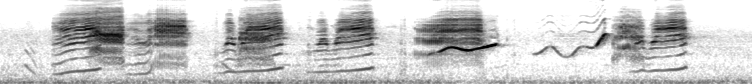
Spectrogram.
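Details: Pet Indian ringneck parakeet talking, uttering speech-like word phrases. These are harsh, harmonic voiced syllables in quick bursts, with a wavering whistle and rising whistled notes near the end.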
